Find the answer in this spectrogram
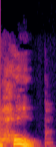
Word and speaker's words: hope: Look at the words hop and hope. By putting a silent E at the end of hop, the vowel sound changes from short O, ah, to long O.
